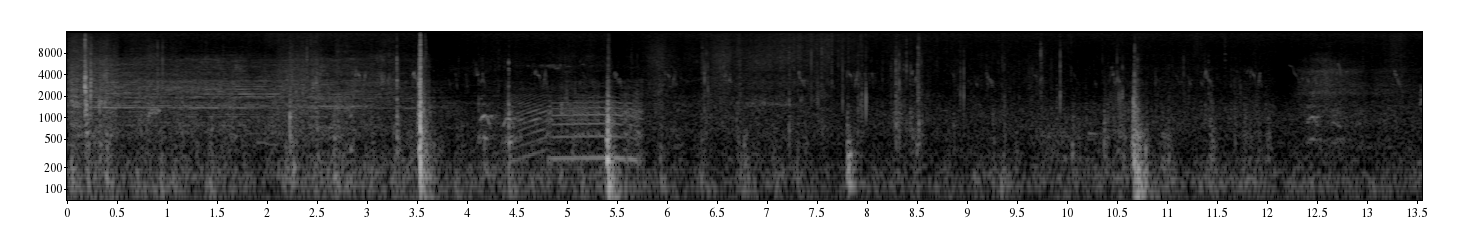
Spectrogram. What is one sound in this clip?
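A car door slams shut nearby.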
